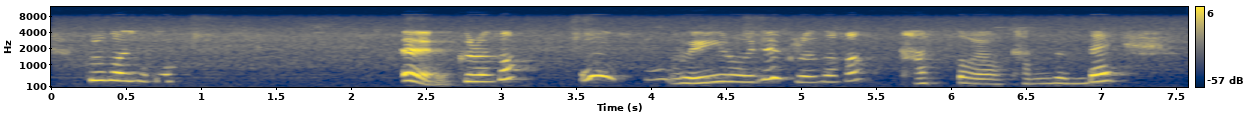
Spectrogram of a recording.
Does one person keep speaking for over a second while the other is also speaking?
No

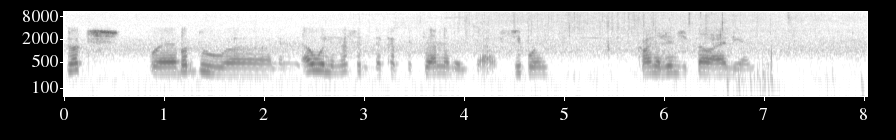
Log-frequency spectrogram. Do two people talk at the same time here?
No

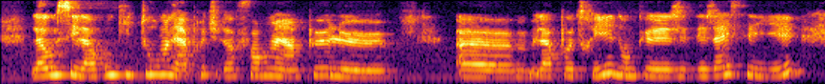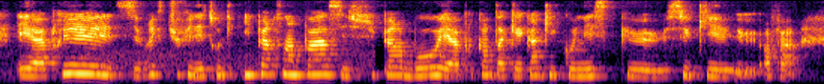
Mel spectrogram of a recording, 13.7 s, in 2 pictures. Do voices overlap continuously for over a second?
No

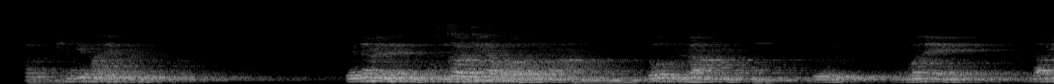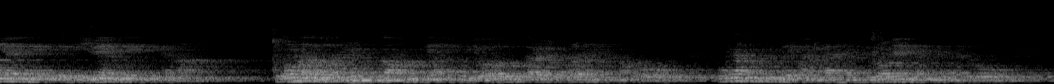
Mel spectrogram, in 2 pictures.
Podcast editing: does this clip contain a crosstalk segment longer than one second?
Yes, from 4.5 s

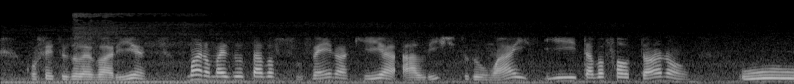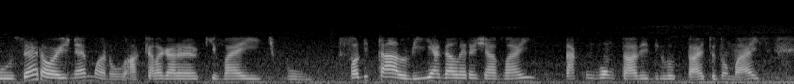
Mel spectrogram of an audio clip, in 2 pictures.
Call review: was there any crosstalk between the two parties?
No

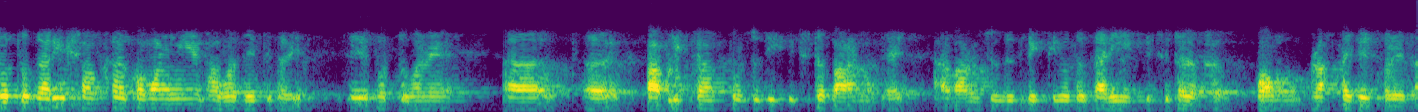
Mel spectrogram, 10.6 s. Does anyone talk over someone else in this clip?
No

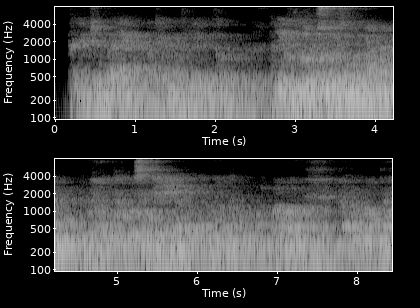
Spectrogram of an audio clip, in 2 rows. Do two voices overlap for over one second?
Yes, from 2.8 s

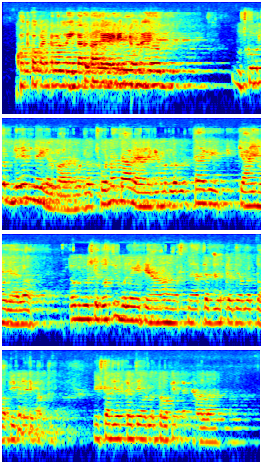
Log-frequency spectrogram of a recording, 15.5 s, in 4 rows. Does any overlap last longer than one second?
Yes, from 1.0 s

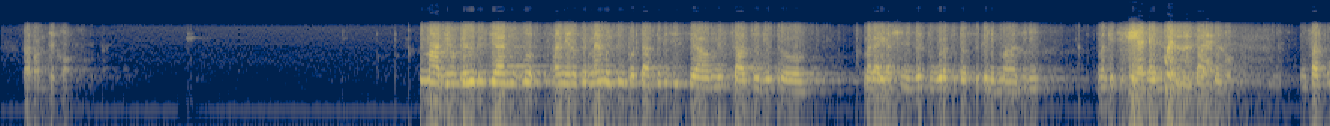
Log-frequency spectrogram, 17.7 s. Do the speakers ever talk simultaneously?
Yes, from 14.9 s

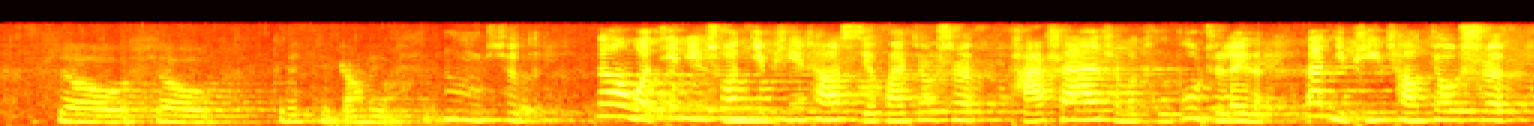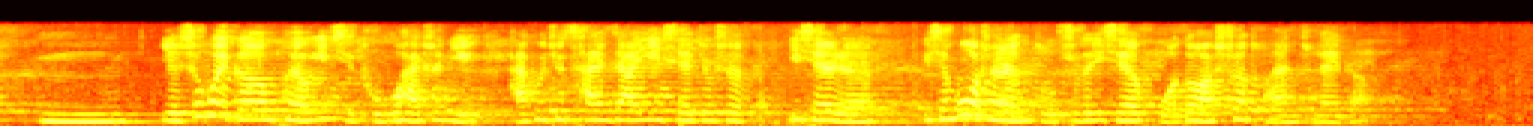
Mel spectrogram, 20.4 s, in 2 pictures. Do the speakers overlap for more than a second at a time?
No

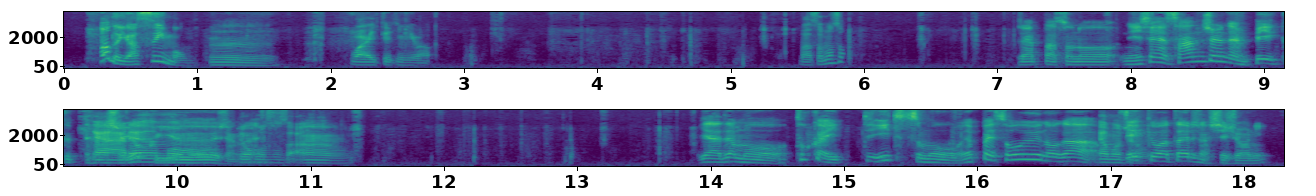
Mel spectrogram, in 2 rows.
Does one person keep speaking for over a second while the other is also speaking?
Yes, from 9.4 s

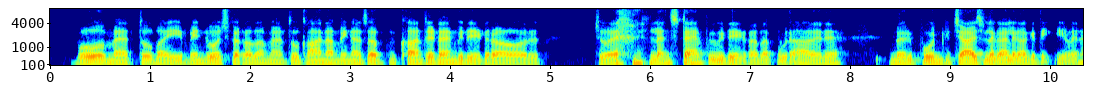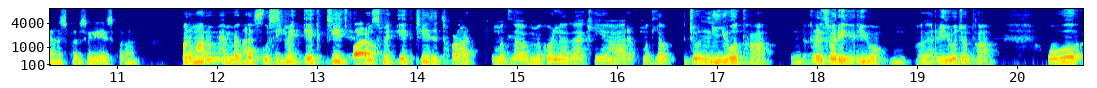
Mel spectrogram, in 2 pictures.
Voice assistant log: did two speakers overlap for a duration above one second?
No

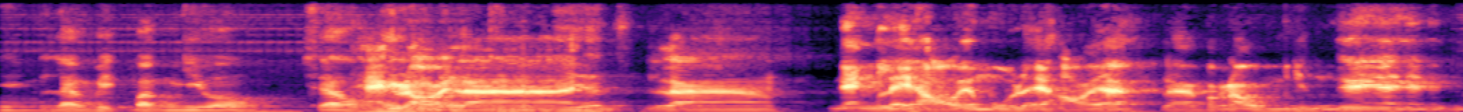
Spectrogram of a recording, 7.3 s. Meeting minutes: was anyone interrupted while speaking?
Yes, from 1.8 s

